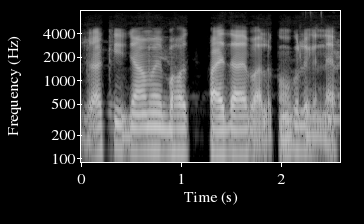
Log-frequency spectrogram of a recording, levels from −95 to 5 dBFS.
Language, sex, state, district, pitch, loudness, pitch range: Urdu, male, Uttar Pradesh, Budaun, 120 Hz, -21 LUFS, 115-125 Hz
